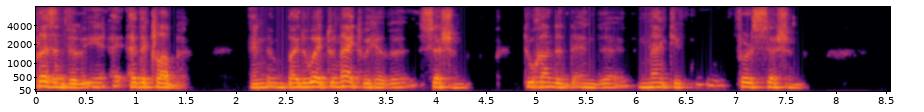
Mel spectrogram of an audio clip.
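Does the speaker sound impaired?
Yes: Parkinson's disease; diagnosed 2010, could not play guitar syncopation, stopped playing guitar publicly 2015; ping pong therapy two to three times weekly, began five to six years post-diagnosis, some symptoms reversed.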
